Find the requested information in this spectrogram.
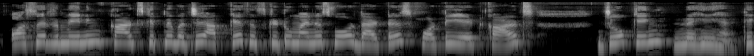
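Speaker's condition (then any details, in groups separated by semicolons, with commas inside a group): No condition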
